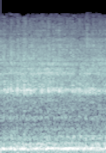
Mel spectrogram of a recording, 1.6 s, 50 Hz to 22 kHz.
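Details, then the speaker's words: Airsal T6 65 two-stroke moped with Stradivario sample, just started and warming: buzzy idle with thin metallic ring over the putter; silencer broken inside at the perforated tube, owner plans to reweld it. "Bon, ce bruit de pot est vraiment dégueulasse. C'est une véritable horreur."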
